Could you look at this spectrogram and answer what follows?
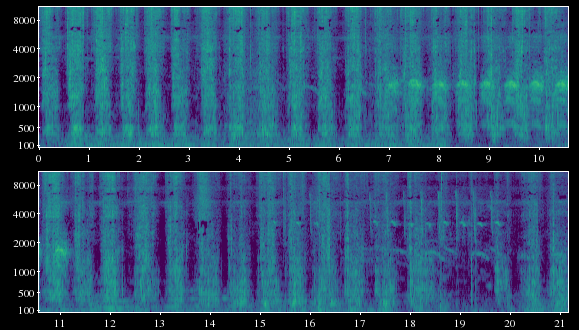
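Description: Hand milking a cow into a steel pail: milk squirting from the teats and hitting the pail in a steady rhythm, about two to three squirts a second.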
